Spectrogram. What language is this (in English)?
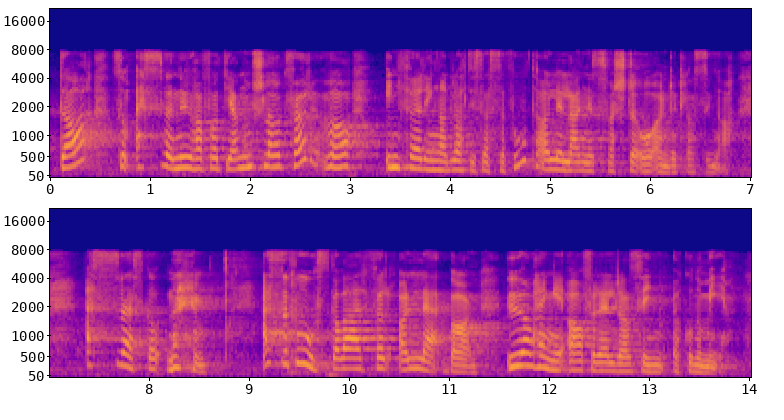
Norwegian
